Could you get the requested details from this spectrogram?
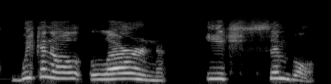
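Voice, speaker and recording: A woman with a high pitch and a Mexican accent speaks with lively intonation, in a dry, close sound with no echo. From Mexico. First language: Spanish. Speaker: tarot reader and witch. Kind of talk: casual panel discussion.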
